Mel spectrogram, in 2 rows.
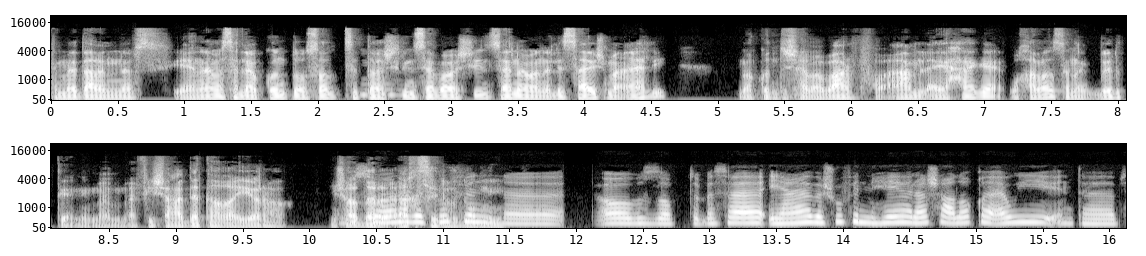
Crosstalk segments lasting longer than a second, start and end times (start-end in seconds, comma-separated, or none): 10.2-11.5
